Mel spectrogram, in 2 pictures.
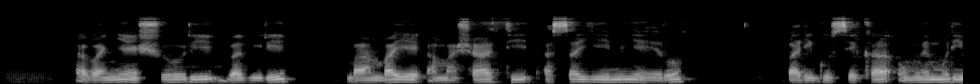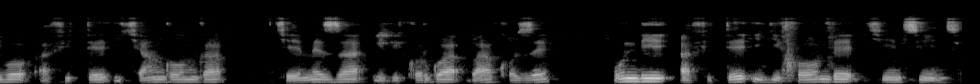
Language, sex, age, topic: Kinyarwanda, male, 18-24, education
